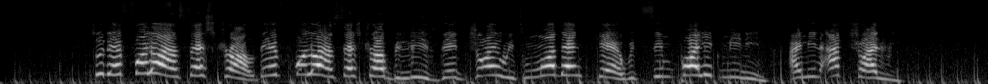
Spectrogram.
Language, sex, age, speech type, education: Nigerian Pidgin, female, 30-45, spontaneous, tertiary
